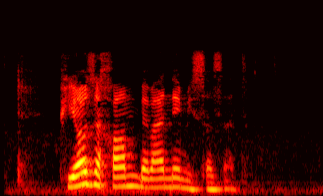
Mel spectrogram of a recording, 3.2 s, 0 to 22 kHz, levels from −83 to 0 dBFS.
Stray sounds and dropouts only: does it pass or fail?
pass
